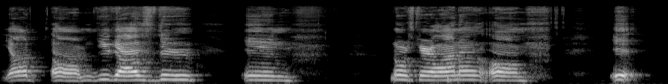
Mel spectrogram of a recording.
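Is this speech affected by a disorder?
Yes: spastic quadriplegic cerebral palsy; from birth, fully wheelchair bound, cannot move self, affects muscle tone; speech sometimes affected if not careful.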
